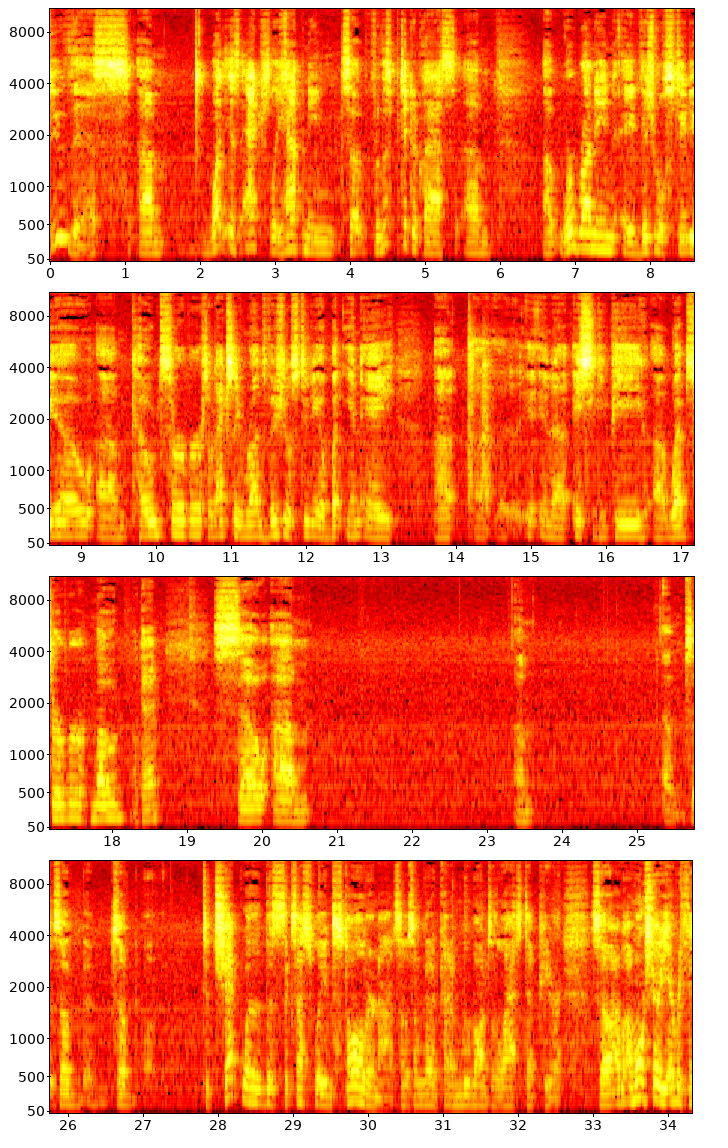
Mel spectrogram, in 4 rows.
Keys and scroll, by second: 31.2 Right.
